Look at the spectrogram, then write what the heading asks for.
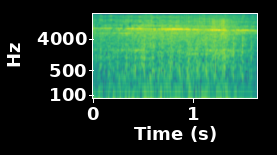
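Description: A helicopter in the video game Just Cause 2 drones with a steady, loud rotor and engine roar that stays close and constant, without any voices.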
